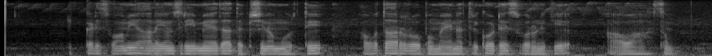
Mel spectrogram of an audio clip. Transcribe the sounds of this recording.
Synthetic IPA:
ikːɐɽisʋaːmiaːlɐjɐmʃɾiːmɛːd̪ʱad̪ɐkʂiɳɐmuːɾt̪iɐʋɐt̪aːɾɐɾuːpɐmɐjnɐt̪ɾikoːʈeːsʋɐɾunikia̰ːʋaːsɐm

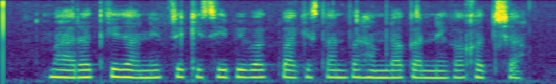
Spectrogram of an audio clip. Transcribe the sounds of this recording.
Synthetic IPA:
bʱaːɾət̪kid͡ʒaːnɪbsekɪsibʱiʋɐq̚t̪̚paːkɪst̪aːnpɐɾɦɐmlakɐɾnekaxɐt̪ʃaː

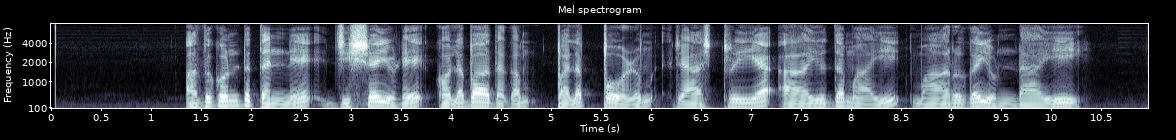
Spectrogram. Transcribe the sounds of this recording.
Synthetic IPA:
ɐðuɣo̞ɳɖɨt̪ɐnːe̞d͡ʑiʂɐjuɽe̞kolɐbaːd̪ɐɣɐm | pɐlɐpːo̞ːɻumɾaːʂʈriːjɐʔaːjud̪ʱɐmaːjimaːruɣɐjuɳɖaːji

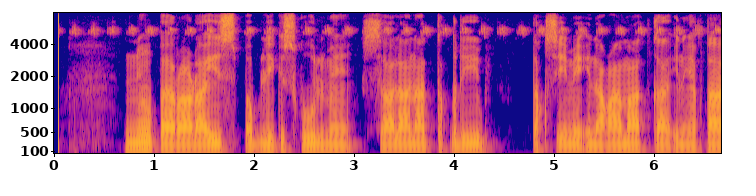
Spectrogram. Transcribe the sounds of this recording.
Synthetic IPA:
njuːpeɾaːɽaːispəblɪkɪskuːlmẽsaːlaːnat̪ɐqɾiːb | t̪ɐqsiːmeʔɪnʕaːmaːt̪kaʔɪ̰nɪqaː

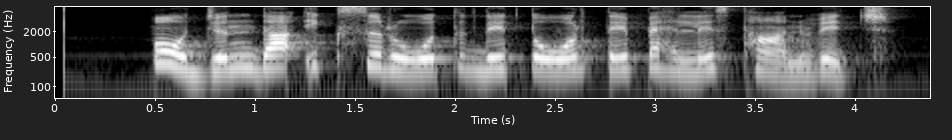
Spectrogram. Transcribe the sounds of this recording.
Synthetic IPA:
poːd͡ʒənd̪aːʔɪksəɾoːt̪d̪eːt̪oːɾt̪eːpɛɦleːst̪ʰaːnʋɪt͡ʃ

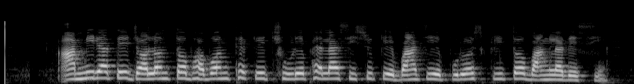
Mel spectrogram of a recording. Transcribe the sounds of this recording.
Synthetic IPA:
a̰miɾat̪ed͡ʑɔlont̪obʱɔbont̪ʰeket͡ɕʰuɽefɛlaʃiʃukebãd͡ʑiepuɾoskɾit̪obaŋlad̪eʃḭ

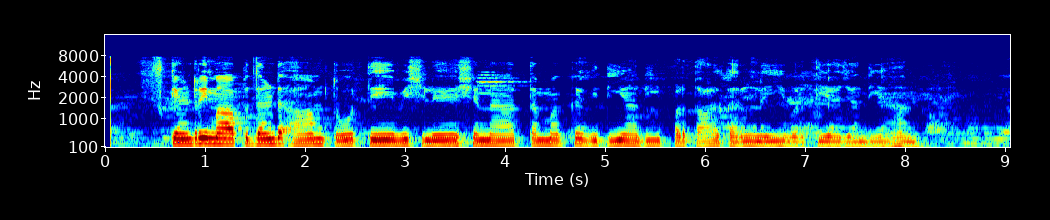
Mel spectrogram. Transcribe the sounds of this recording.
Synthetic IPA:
skɛ̃ːɳɖɾiːmaːpd̪əɳɖaːmt̪oːɾt̪eːʋɪʃleːʃnãːt̪əməkʋɪd̪ɪjãːd̪iːpəɽt̪aːlkəɾənləiːʋəɾt̪ɪjaːd͡ʒãːnd̪ɪjãːɦən

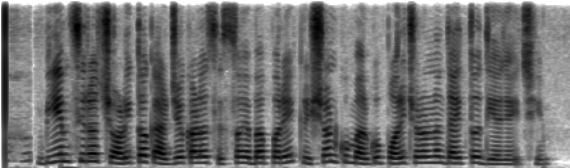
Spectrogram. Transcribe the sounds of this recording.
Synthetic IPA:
biemsiɾɔt͡ʃɔɭit̪ɔkaɾd͡ʒɔkaɭɔsesɔɦebapɔɾekɾiʃɔnkumaɾɡupɔɾit͡ʃɔɭɔnɔd̪ait̪ːɔd̪ijad͡ʒajt͡ʃʰi

